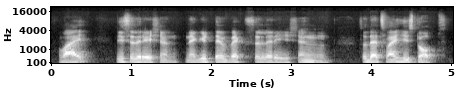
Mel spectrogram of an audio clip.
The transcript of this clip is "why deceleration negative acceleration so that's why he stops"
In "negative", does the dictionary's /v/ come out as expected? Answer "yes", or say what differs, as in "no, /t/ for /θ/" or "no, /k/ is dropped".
yes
